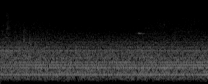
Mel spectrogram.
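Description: Steady electrical hum of powered-up bench test equipment, a few constant tones over a low hiss.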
